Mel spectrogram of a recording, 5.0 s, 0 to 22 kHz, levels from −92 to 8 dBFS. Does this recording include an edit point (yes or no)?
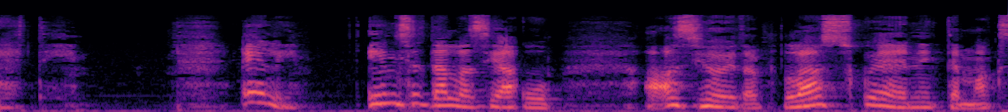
yes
